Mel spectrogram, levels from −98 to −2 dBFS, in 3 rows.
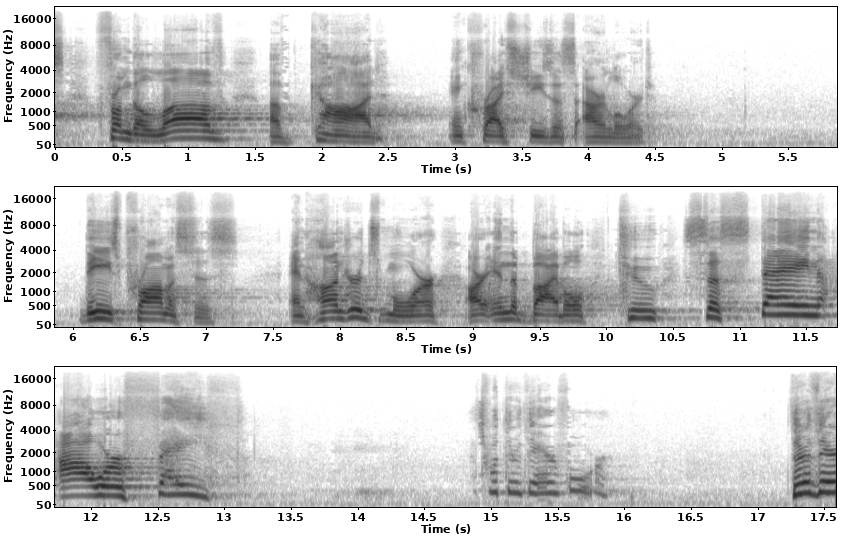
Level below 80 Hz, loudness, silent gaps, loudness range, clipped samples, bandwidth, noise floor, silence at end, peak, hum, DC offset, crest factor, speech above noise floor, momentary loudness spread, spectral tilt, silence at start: -68 dBFS; -26 LUFS; none; 15 LU; under 0.1%; 18.5 kHz; -68 dBFS; 0 s; -12 dBFS; none; under 0.1%; 16 dB; 42 dB; 18 LU; -4.5 dB/octave; 0 s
